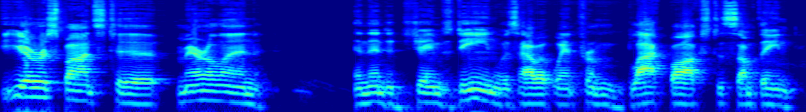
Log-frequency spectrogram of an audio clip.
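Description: A man with a very deep voice talks at a very unhurried pace. He is an interview guest thinking out loud, casual and reflective. His delivery rambles and has a modest, self-deprecating streak. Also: fairly even intonation. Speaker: interview guest, audio drama writer and producer.

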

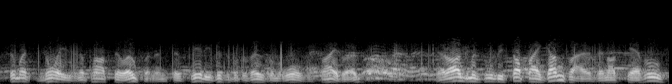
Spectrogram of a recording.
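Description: An actor in a 1950s radio adventure serial playing a seasoned musketeer who comments in a dry, sardonic way. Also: male voice, medium pitch, lively intonation, fast, close to an everyday voice. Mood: dryly observant. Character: wry, seasoned musketeer companion to the hero. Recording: tinny old radio recording with crowd clamour.

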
